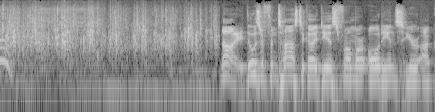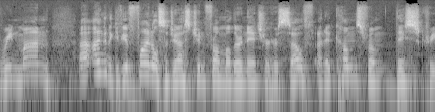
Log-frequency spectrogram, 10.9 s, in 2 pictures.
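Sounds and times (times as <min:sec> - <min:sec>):
person whooping: 0:00.0 - 0:00.4
audience applause at a live show: 0:00.0 - 0:02.8
speech: 0:02.8 - 0:10.8.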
